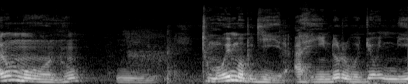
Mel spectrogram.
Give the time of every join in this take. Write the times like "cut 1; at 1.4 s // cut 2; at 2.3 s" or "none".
cut 1; at 1.7 s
